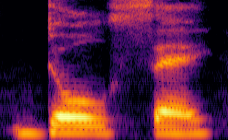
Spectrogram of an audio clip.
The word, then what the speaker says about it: Dolce: I'm your host, Dolce, pronounced doulce, like sweet softness whispered in French, and I'm your guide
